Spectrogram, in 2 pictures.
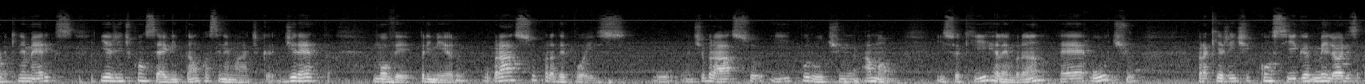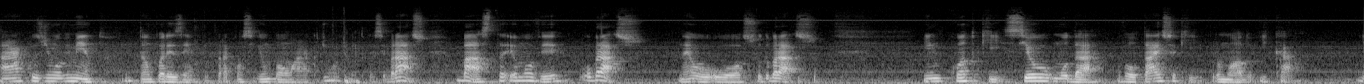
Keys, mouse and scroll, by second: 0.8 Escape, 2.0 middle click, 3.8 r, 4.8 click, 5.5 click, 6.0 r, 7.2 click, 8.0 click, 8.4 r, 11.1 Escape, 12.2 middle click, 14.8 middle click, 16.0 click, 17.1 r, 21.6 Escape, 24.4-26.1 drag, 26.8 click.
